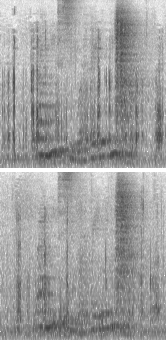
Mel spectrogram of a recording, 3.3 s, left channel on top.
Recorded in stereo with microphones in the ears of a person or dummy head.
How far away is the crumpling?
About 0.6 m.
